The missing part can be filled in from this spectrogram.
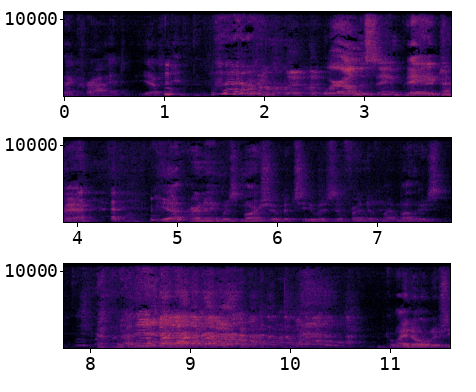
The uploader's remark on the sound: live show, presented as part of the 2013 Gotham Storytelling Festival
